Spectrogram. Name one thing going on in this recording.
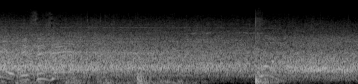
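A referee slaps the mat during a pin count.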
